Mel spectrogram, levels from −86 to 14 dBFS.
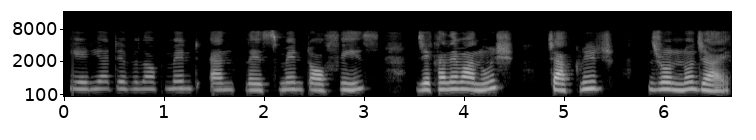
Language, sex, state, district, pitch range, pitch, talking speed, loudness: Bengali, female, West Bengal, North 24 Parganas, 255-290 Hz, 275 Hz, 90 wpm, -28 LUFS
